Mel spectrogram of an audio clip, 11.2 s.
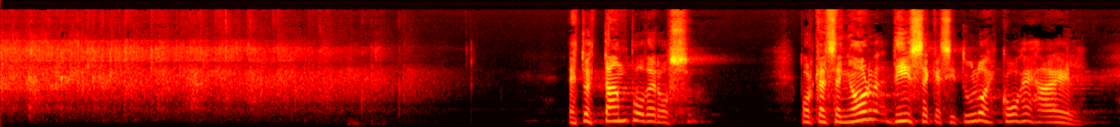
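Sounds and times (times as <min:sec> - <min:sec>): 
audience applause: 0:00.0 - 0:04.4
speech: 0:05.7 - 0:07.0, 0:08.0 - 0:10.9.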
